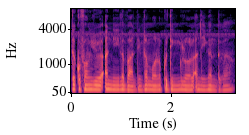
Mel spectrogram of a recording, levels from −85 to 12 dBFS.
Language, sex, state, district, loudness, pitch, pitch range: Wancho, male, Arunachal Pradesh, Longding, -19 LUFS, 105 Hz, 105-110 Hz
